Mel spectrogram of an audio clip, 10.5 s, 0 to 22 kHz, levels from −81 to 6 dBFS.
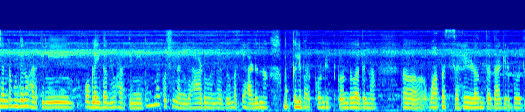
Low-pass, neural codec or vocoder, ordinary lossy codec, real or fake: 7.2 kHz; none; none; real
